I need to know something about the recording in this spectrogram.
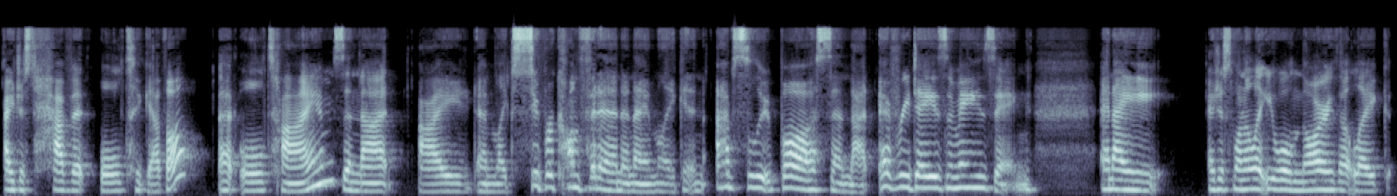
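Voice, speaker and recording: A woman's voice: fairly low pitch, measured pace. Woman, second-language English, casual chat, open and chatty, laughs often. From Italy. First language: Italian. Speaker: featured guest educator. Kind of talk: casual chat on a video call.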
